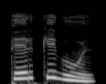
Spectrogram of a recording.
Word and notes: ತೆರ್ಕೆಗೊಳ್: terkegoḷ

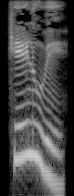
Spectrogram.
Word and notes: ಕೇಳುವೆ: kēḷuve

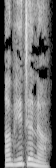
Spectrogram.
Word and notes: ಅಬುಜಿನಿ: Kannada

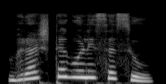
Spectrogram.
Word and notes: ಭ್ರಷ್ಟಗೊಳಿಸಸು: bhraśṭagoḷisu

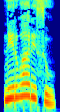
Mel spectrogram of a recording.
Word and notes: ನೆರವೇರಿಸು: neravērisu

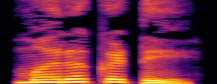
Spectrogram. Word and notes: ಮರಗಡೆ: maragaḍe

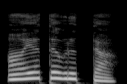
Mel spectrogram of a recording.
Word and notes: ಆಯತವೃತ್ತ: Kannada

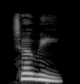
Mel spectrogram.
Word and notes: ಛವಿ: chavi

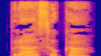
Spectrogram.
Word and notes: ಪ್ರಾಸುಕ: prāsuka

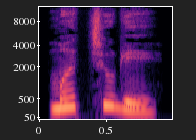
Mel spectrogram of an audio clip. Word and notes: ಮೋಚಿಕೆ: kannada

